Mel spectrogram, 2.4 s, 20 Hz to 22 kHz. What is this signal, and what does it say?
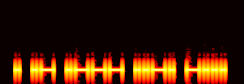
Morse code, heard as a keyed tone, about 28 wpm, 700 Hz. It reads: EAJFB
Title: Code Groups - 5 Letter:Numbers - 28wpm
